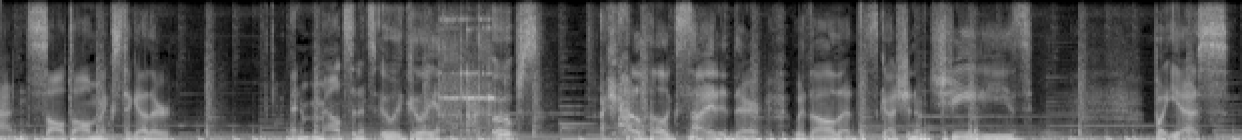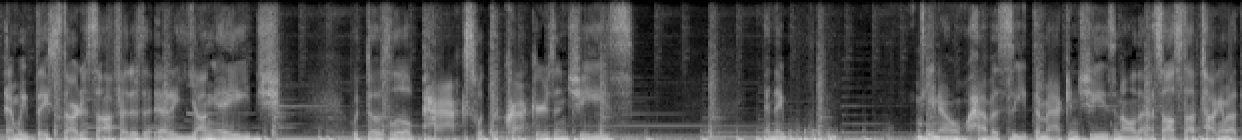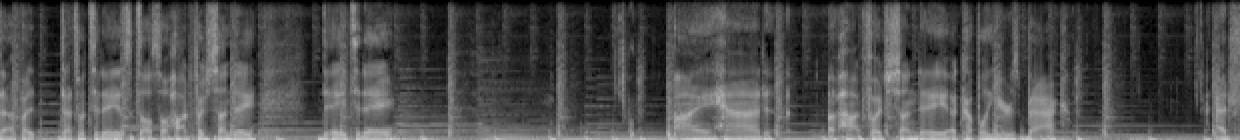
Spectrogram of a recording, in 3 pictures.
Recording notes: podcasts live from Café Anyway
